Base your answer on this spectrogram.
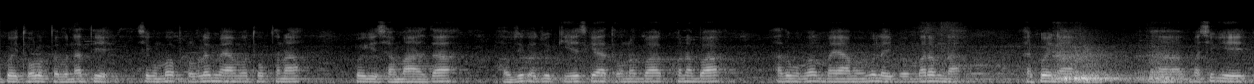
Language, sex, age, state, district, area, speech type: Manipuri, male, 60+, Manipur, Thoubal, rural, spontaneous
